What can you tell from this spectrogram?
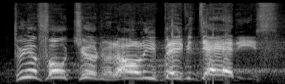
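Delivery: full-force pulpit shout; preaching. Acted. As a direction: cry out the warning to the youth.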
